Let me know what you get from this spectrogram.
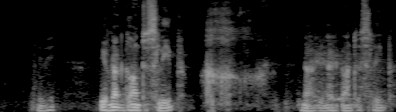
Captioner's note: makes snoring sound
